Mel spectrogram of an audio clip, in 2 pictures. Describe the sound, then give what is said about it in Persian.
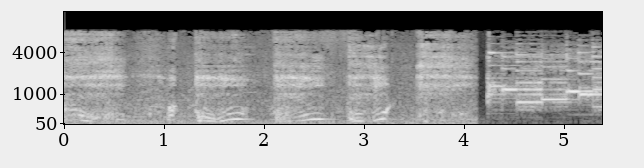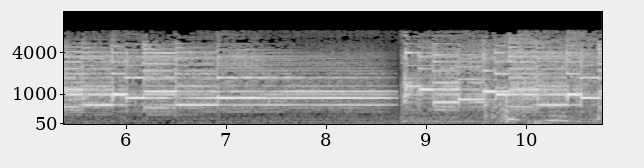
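A mobile phone ringtone, a call from someone waiting outside the front door whose doorbell went unheard, plays a bright, electronic melody of steady repeating notes for about four seconds, loud, with bursts of throaty vocal sounds before and after it. “چی شدی که زنگ دروازه رو نمشنوی؟ تا که مجبور شدم در تلفن برات زنگ بزنم.”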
